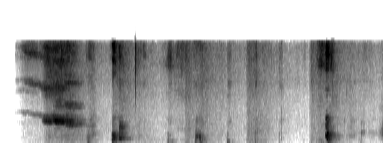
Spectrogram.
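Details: Newborn baby monkey being hand-raised, crying at its scheduled milk feeding time; a high, thin squealing cry opens, followed by short scratchy bursts and soft handling clicks.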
